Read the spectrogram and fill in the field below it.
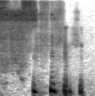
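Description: A short aerosol spray hisses steadily for about half a second, fairly loud, then cuts off as people start talking in brief bursts.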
